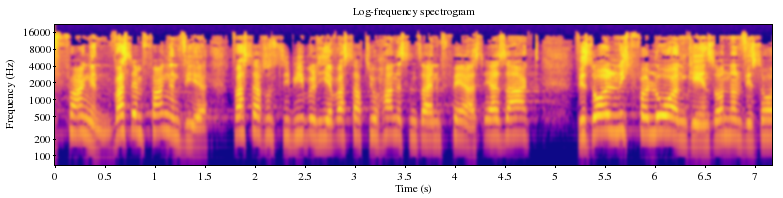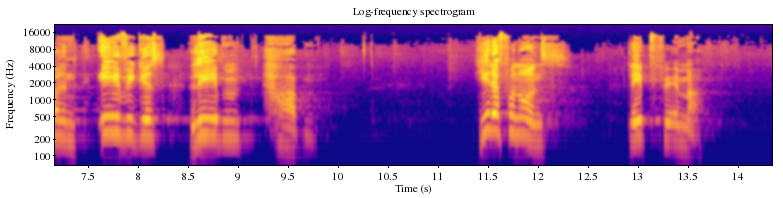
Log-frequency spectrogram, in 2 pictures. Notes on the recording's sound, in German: Predigten am Heilig Abend aus der Missio Kirche. Gemeinde für Bad Kreuznach und Region.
